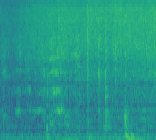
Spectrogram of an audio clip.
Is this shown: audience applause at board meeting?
no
